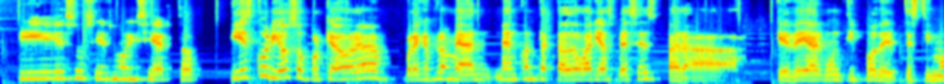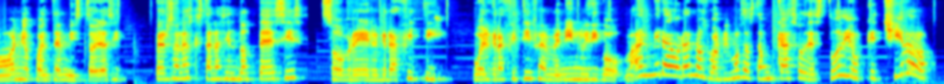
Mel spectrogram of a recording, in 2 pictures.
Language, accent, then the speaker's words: Spanish; Pachuca, Hidalgo, Mexico; now in Mexico City, Mexico; yo soy originaria de Pachuca Hidalgo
